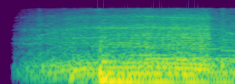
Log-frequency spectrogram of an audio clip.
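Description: Motorcycle engine and riding noise fading in, then running loudly from about a second in.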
